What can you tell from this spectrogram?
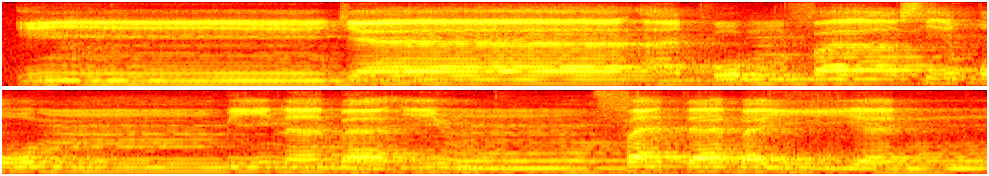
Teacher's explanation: inja itu tidak langsung inja'akum, tapi agak lama-lama sedikit dan nunnya itu disamar-samarkan. Jadi nunnya disamar-samarkan, namanya ikhfa, ya.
